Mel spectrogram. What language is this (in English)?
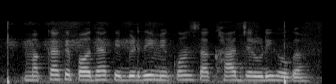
Magahi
